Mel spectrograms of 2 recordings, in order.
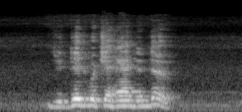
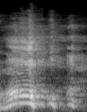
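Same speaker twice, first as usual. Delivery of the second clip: short higher-pitched call, half laughing; retold holler; 7 semitones higher than usual. Hiding prisoners call to English voices outside, retold holler. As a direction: call out, not at full volume. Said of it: "So we hollered".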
